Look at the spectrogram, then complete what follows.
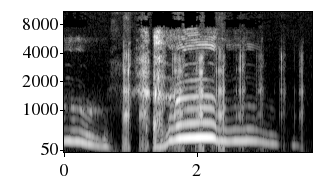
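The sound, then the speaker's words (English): A drawn-out, wavering howl that slides down, breaks into a few choppy yelps, then swells into a long rising wail and trails off in short bursts; it sounds like a human voice imitating a wolf. “we'll come back and howl at the moon with that wolf. Howl at the wolf.”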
